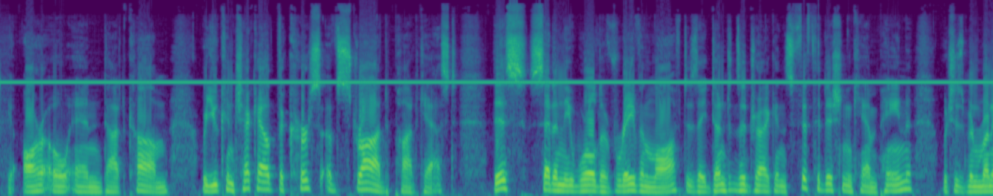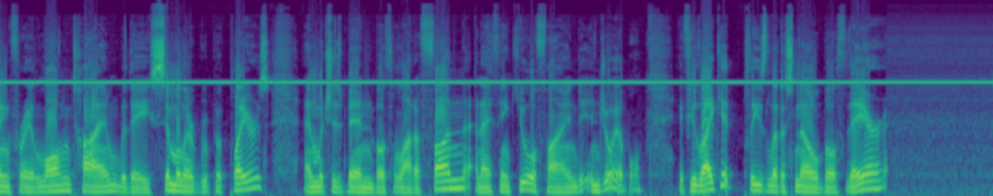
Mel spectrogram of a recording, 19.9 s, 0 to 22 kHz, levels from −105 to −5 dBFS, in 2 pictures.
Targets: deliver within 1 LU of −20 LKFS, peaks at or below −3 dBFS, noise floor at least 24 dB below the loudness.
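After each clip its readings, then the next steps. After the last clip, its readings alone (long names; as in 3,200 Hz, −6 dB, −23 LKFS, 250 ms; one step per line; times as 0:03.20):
share of clipped samples 0.6%; peaks flattened at −19.0 dBFS; interfering tone 3,900 Hz; level of the tone −37 dBFS; integrated loudness −29.5 LKFS; sample peak −19.0 dBFS; target loudness −20.0 LKFS
→ clipped peaks rebuilt −19 dBFS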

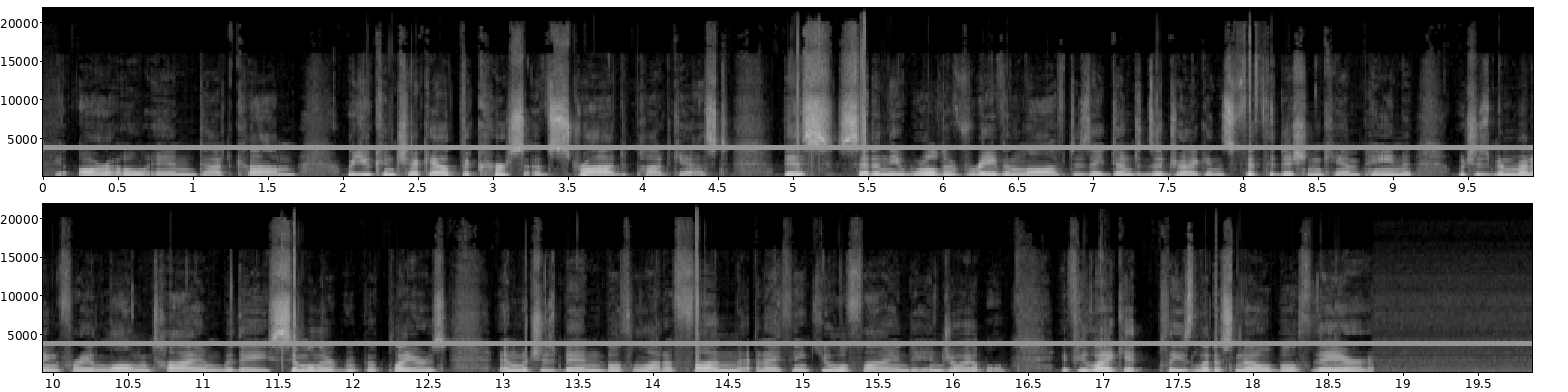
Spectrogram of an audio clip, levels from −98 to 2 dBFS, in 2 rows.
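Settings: share of clipped samples 0.0%; interfering tone 3,900 Hz; level of the tone −37 dBFS
→ notch filter 3,900 Hz, Q 30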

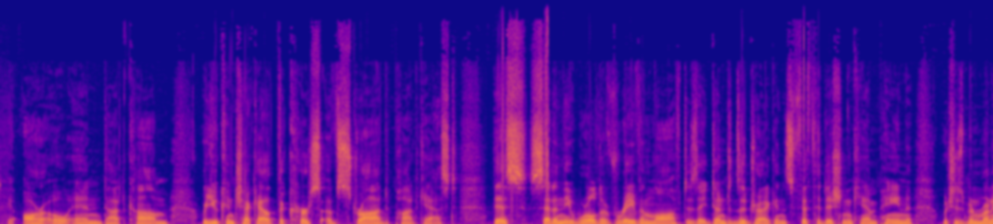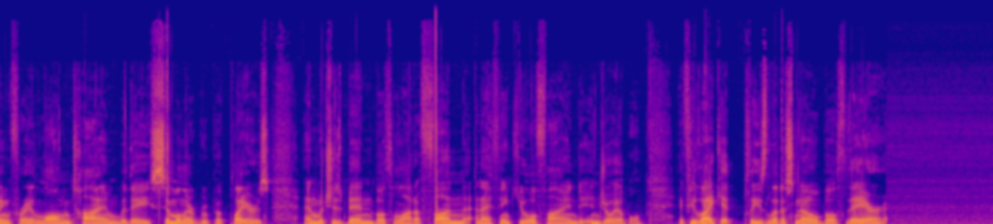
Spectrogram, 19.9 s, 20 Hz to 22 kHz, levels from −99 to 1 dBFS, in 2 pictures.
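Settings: interfering tone none found; integrated loudness −30.0 LKFS; sample peak −10.0 dBFS; target loudness −20.0 LKFS
→ level +10 dB
brickwall limiter −3 dBFS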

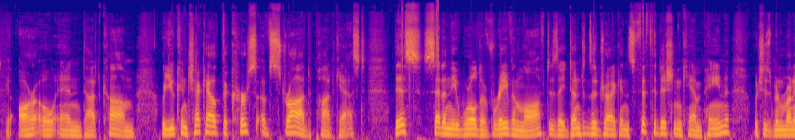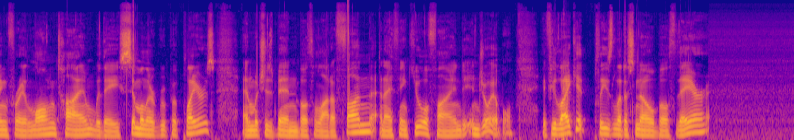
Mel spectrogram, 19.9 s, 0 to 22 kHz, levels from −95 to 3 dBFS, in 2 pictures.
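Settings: integrated loudness −20.0 LKFS; sample peak −3.0 dBFS; background noise floor −48 dBFS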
